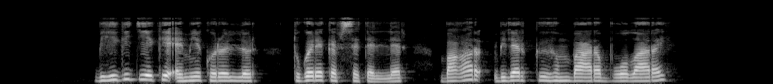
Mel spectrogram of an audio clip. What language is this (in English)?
Yakut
